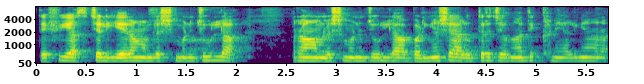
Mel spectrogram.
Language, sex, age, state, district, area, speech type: Dogri, female, 45-60, Jammu and Kashmir, Samba, rural, spontaneous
